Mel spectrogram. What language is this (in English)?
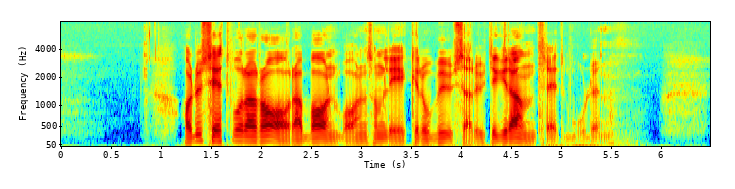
Swedish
